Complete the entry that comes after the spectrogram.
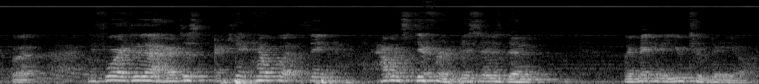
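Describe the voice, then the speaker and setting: A man's fairly high voice with very wide pitch swings, over noticeable background noise. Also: moderate pace. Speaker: spoken word poet. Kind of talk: casual talk to live audience.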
